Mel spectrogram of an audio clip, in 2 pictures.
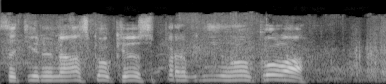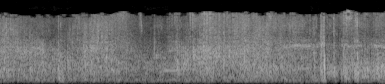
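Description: Skis scrape and hiss across hard, icy snow.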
